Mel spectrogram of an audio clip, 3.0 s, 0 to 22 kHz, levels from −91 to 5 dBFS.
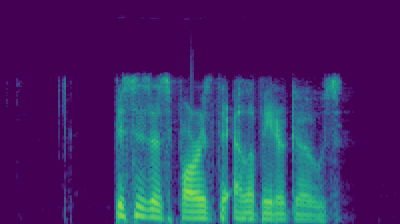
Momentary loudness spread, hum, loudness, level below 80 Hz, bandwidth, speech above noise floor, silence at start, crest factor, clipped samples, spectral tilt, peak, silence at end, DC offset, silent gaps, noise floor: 13 LU; none; -19 LUFS; -48 dBFS; 6 kHz; 40 dB; 0.85 s; 20 dB; under 0.1%; -9.5 dB/octave; 0 dBFS; 0.45 s; under 0.1%; none; -58 dBFS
